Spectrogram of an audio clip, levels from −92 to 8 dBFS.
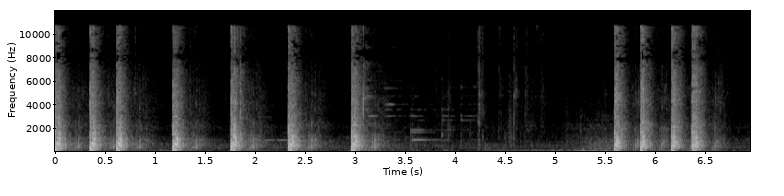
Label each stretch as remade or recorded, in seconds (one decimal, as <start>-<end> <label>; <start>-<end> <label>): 0.0-1.0 recorded; 1.0-1.9 remade; 1.9-6.4 recorded; 6.4-7.0 remade

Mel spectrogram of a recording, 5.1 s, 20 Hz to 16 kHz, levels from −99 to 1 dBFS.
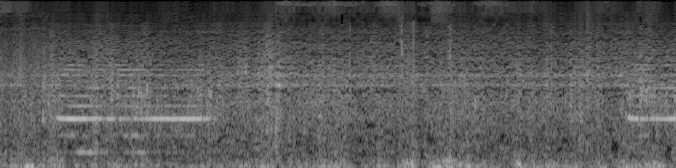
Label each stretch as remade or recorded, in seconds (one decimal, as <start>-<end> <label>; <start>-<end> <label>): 0.0-5.1 recorded

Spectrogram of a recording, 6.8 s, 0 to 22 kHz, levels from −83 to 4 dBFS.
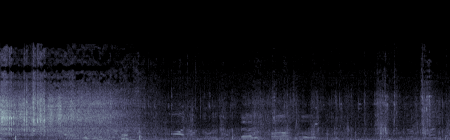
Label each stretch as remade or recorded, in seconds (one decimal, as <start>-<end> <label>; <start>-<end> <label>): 0.0-3.2 remade; 3.2-4.8 recorded; 4.8-6.8 remade

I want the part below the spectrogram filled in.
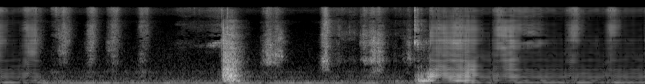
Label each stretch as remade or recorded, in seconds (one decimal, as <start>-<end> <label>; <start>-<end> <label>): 0.0-0.4 remade; 0.4-4.3 recorded; 4.3-6.5 remade

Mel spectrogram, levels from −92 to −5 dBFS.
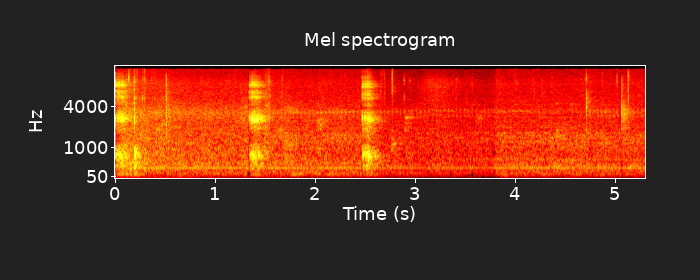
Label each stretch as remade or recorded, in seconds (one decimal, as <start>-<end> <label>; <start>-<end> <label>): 0.0-5.3 recorded

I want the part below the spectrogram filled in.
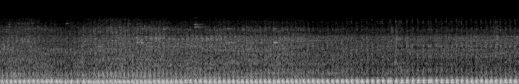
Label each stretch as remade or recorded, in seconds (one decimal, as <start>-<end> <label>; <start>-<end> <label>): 0.0-0.6 recorded; 0.6-1.5 remade; 1.5-3.0 recorded; 3.0-3.9 remade; 3.9-5.2 recorded

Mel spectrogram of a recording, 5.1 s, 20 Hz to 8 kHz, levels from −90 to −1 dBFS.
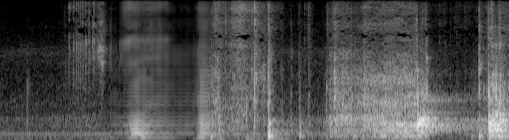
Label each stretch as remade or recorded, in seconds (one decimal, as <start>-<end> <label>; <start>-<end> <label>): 0.0-1.1 recorded; 1.1-2.1 remade; 2.1-5.1 recorded

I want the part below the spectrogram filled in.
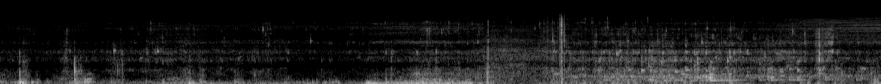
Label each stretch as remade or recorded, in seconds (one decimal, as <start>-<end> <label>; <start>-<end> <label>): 0.0-8.8 recorded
